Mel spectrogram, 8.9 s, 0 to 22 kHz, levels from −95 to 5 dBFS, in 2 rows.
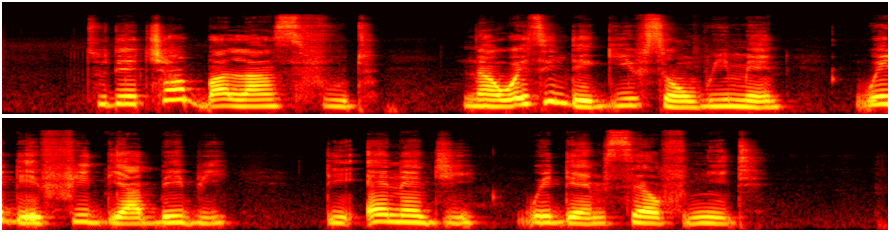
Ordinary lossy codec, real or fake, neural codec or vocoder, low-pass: none; fake; vocoder, 44.1 kHz, 128 mel bands every 256 samples, BigVGAN v2; 14.4 kHz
